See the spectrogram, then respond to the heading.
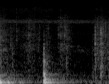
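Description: Two dull, low knocks land on an old object, probably metal, inside an abandoned trailer, each a short thud with little ring. The object sounds empty.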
